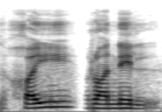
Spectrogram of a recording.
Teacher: Like that, in the second example, if you see this word is khayra, there is a fatha top of letter ra, and after that small noon with kasra, which is the ni sound. This ni sound is going to connect with lam. It becomes khayranil. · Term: hidden noon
